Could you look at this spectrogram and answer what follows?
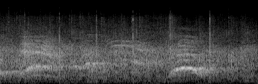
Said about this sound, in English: And we are here with a live studio audience at Soma Church and Day Spa. So let's clap it up for our live audience.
